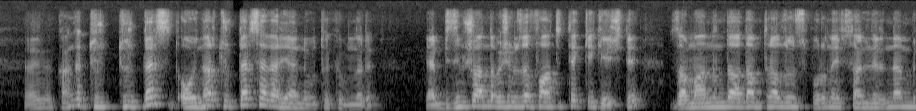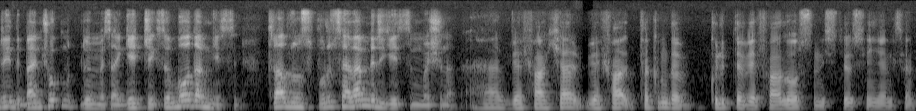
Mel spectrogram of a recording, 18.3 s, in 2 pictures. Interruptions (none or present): none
